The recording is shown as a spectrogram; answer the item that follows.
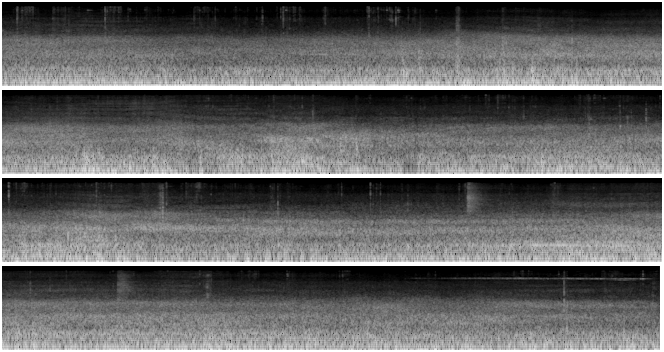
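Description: Road traffic on a busy multi-lane road: a steady rumble of passing cars, with individual vehicles swelling past about twelve and eighteen seconds in.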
